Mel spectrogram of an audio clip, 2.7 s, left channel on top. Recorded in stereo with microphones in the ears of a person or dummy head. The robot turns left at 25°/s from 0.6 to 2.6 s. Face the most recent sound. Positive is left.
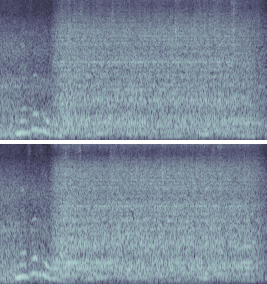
turn(degrees=170)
